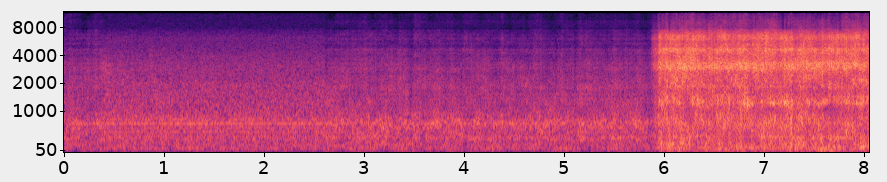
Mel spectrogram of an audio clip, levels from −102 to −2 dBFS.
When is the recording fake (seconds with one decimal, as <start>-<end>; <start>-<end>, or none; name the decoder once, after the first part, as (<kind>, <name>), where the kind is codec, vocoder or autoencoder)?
0.0-0.4 (codec, HILCodec); 2.6-8.1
